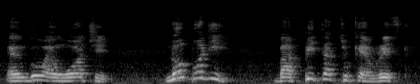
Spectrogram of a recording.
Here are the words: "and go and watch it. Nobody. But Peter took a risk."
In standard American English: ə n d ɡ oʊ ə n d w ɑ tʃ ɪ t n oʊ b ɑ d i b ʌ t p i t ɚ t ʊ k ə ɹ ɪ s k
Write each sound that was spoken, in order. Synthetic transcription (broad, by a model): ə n ɡ oʊ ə n w ɑ tʃ ɪ t n oʊ b ɑ d i b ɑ t p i t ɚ t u k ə ɹ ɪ s k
